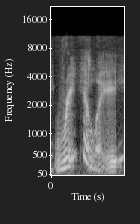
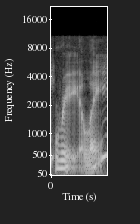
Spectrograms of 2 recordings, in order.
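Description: First: Lifted, lively question; animated take. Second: Low-pitched, falling question; subdued take. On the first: Housekeeper reacting to news, animated. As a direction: raise the pitch with interest. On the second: Housekeeper reacting to news, subdued. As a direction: drop it low and let it fall. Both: Acted. Alternate takes of stock line.

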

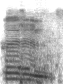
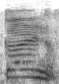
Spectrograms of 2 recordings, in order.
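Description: First: Said in the usual way. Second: "Karn" said as one syllable, with no vowel between r and n. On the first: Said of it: "We will not pronounce it Karan". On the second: Shown as a demonstration. Teacher correcting how a student says the name, "Karn" as one syllable. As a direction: say "Karn" short, running r straight into n. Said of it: "pronounce it Karn".

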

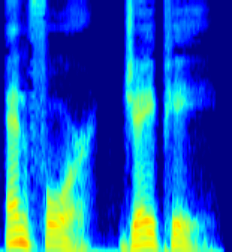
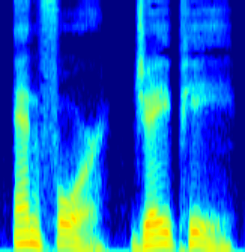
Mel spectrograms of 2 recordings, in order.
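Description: The two takes are said the same way.

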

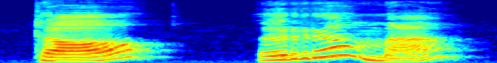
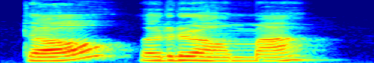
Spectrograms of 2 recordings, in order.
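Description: First: Slow teacher's reading, each word separate. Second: A slightly brisker careful reading; quicker reading. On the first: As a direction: read it slowly for beginning readers. (wolne, wyraźne czytanie) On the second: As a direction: read clearly, with shorter pauses. (nieco szybsze, wyraźne czytanie) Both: Shown as a demonstration. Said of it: "ale w szybszym tempie".

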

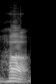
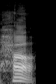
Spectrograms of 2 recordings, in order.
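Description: First: হা pronounced from where the throat begins; HA from throat's start. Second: হা pronounced from the middle of the throat. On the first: Teacher contrasting the small ha, হা from the throat's start. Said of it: "মানে গলার শুরু থেকে". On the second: Teacher showing learners the big ha, হা from mid-throat. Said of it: "গলার মধ্যখান থেকে". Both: Shown as a demonstration.

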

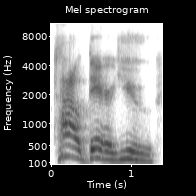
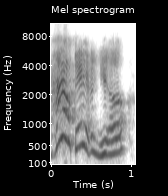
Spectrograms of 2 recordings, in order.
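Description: First: "How dare you?" slow, low and firm; weighted outrage, dragged out; low indignant. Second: "How dare you?" squeaked high and loud; shrill-sounding high version, the way not to do it; high-pitched wrong take. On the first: Teacher showing the right way to say it. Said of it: "It's not". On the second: Teacher showing the too-high wrong version. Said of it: "it's not high pitch". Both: Shown as a demonstration.

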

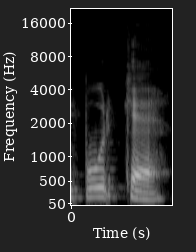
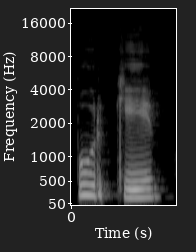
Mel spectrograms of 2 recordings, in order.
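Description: First: "porque" ending in a wide open "ké"; slow "porque" with the last e open as in "pé"; wrong open-vowel "porque"; open final e, mistaken. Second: "Porque" ending in a tight "kê"; closed-vowel "Porque"; closed final e. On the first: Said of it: "nem porque". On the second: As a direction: say "Porque" with the last e closed, as in "você". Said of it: "é fechado". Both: Shown as a demonstration.

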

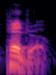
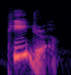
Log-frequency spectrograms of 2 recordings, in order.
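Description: First: "Pedro" said PED-ro, low; short E in "Pedro", pitched down; viewer's pronunciation. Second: "Pedro" said PEE-dro; long E in the first syllable of "Pedro"; friend's pronunciation. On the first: Retold or imitated. Quoting the viewer's answer, "Pedro" as PED-ro. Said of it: "And you were like, "Pedro". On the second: Shown as a demonstration. Telling how the friend says it, "Pedro" as PEE-dro. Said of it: "he pronounced it Pedro".

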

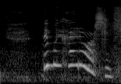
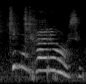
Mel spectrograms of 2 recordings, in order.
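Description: First: Very high, slow, drawn-out dog praise; squeaky praising a dog. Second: High, laughing praise for a dog; squeaky praising a dog. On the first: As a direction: stretch it out sky-high, like doting on a puppy. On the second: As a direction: coo at the dog while giggling. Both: Real, not acted. Praising the dog after fetching.

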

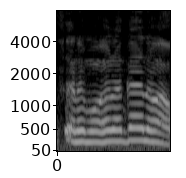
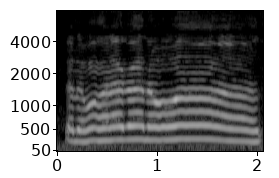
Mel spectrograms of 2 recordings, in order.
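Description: First: Said in the usual way. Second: Chanted, drawn out, slow mocking shout; chanted, slow mocking singsong shout; slow chanted taunt. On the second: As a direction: chant it like a playground jeer. Chanted taunt about Fey.

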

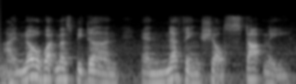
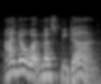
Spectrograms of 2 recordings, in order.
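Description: First: A grim vow from a dark stranger; brooding villain resolve; ominous alien figure. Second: Louder, firm resolve; Reed takes charge with certainty; confident leader's declaration; decisive hero. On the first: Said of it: "He thinks". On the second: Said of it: "Reed says". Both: Acted.

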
